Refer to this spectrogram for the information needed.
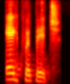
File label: "equipage", Indian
